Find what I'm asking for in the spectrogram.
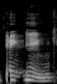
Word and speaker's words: Ng: My number two pick is Little Fires Everywhere, which is a miniseries based on the book of the same name by Celeste Ng. Am I saying that right? – Ng.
